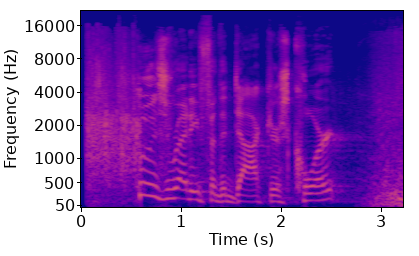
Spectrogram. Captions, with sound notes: (audience applauds) Who's ready for The Doctor's Court?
